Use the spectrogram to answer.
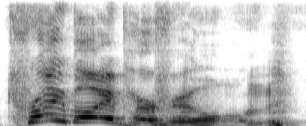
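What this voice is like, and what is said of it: Imitates the Venom character voice. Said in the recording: “I was reading it in Venom voice ... Just doing his Venom voice.”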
